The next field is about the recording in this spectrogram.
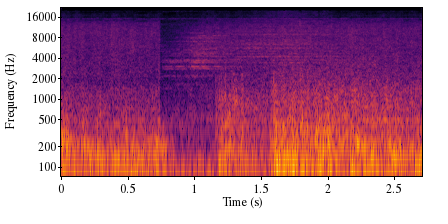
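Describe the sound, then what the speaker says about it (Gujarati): Sudden heavy monsoon rain pours down in a dense, steady roar with low thunder rumbling through it. The downpour is loud and close, dips briefly, then surges back, with no voices. "ભારે ગાજવીજ સાથે એકાએક પડ્યો વરસાદ"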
